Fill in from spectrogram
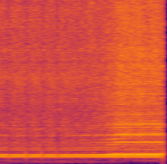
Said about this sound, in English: ooh, lucky train, lucky train, lucky train alert. Choo-choo.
